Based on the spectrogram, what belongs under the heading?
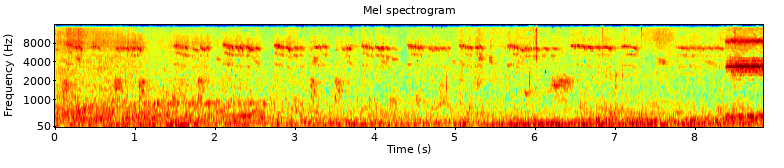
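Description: Outdoor sound played at about triple speed: short, high, squeaky chirps repeating several times a second, bird calls raised in pitch by the speed-up, over a low rumble. Music starts near the end.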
